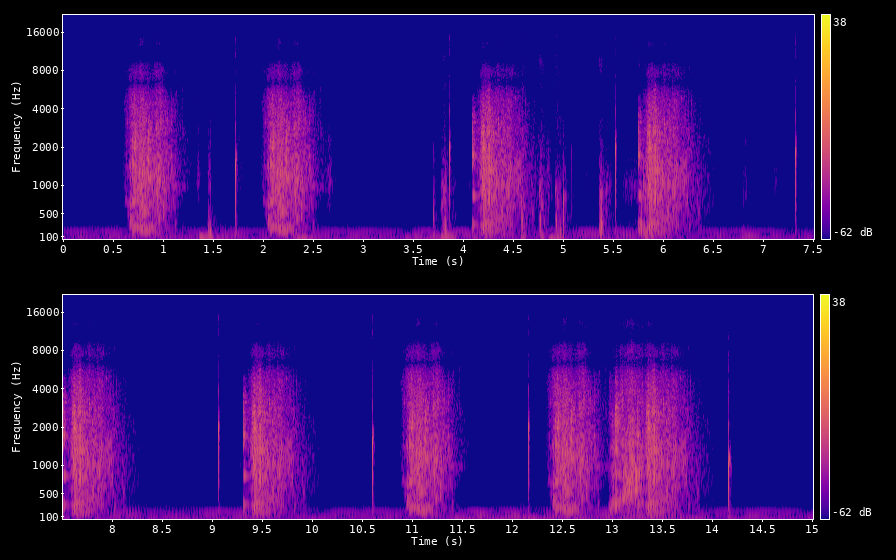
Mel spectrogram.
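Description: Water splashes again and again as buckets are poured.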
